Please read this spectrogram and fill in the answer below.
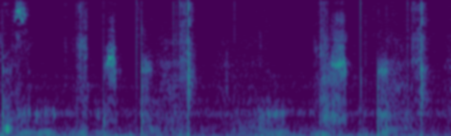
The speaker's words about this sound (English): And I'm going to use my little eco-friendly hairspray. Okay. And I'll just spray it.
